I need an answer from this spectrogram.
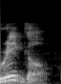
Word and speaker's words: wriggle: To wriggle. Wriggle. This is a word that is spelled with a W. W-R-I-G-G-L-E. To wriggle.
